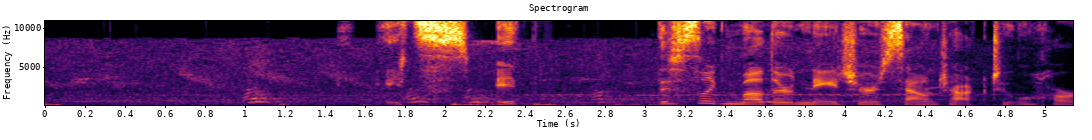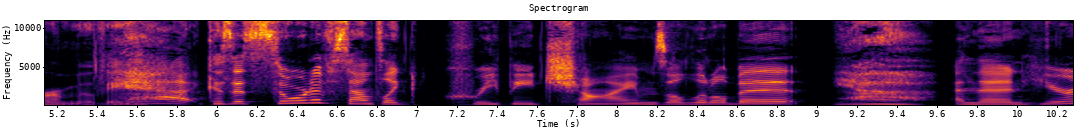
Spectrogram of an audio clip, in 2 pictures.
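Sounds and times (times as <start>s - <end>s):
dog barking: 1.0s - 4.1s
speech: 1.7s - 10.2s.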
